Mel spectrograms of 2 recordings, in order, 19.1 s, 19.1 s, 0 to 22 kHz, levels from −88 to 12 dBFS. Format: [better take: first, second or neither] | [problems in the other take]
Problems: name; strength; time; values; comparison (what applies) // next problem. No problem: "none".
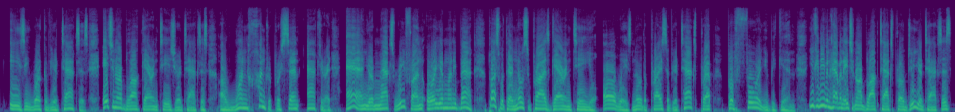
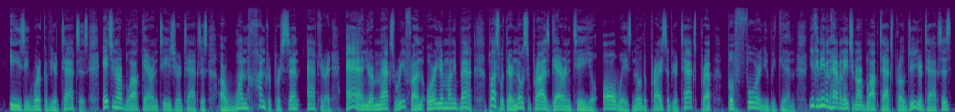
second | distortion; slight; 10 dB below the speech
